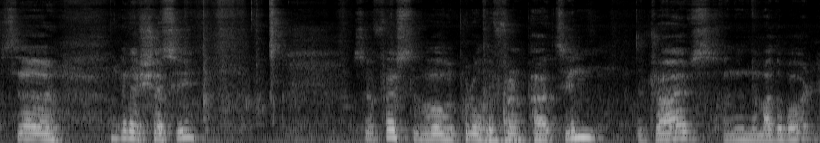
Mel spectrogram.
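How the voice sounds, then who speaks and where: The vlogger's voice is fairly high yet dark in tone, unhurried and broken by frequent pauses. He mutters to himself, bored, as he builds a computer at home, recorded by a camera mic in an echoey room with faint hiss.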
